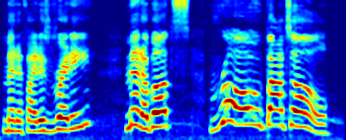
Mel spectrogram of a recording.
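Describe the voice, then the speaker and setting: A woman voicing a male battle referee announcing loudly. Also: extremely high pitch, animated, a little slow, dry recording, pitched above the performer's own voice, exaggerated voice.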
